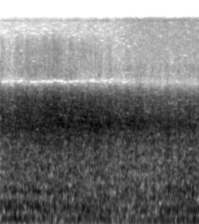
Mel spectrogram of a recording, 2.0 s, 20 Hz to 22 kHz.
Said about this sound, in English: On the Friday, Train 58 races through Seymour County carrying its precious cargo.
